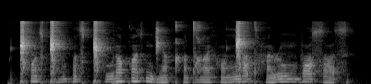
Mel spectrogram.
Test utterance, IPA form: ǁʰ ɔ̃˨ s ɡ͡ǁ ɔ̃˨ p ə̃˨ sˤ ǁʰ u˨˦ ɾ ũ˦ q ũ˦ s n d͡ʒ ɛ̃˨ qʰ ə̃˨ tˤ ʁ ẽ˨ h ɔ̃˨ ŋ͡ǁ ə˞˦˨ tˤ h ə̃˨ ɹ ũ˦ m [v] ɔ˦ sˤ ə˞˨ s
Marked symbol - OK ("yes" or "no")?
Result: no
